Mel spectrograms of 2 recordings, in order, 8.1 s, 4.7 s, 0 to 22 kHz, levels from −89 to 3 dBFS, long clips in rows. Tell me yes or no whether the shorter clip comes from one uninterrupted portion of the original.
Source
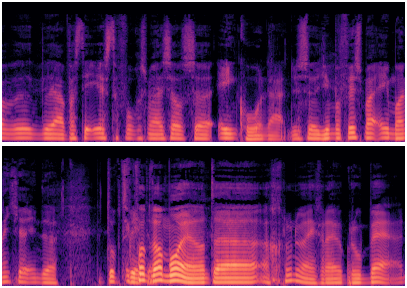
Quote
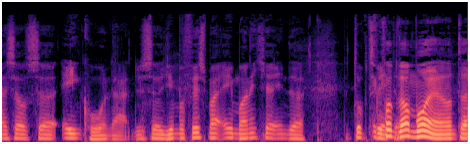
yes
